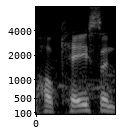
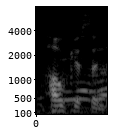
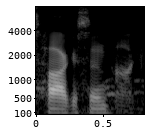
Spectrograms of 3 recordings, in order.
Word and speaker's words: Hockessin: Now, you're from Hockessin, Delaware. Hockessin, Delaware. Yeah. Okay, what's the worst mispronunciation you've ever heard of your hometown? Normally it's Hockessin, but how you just said it there was pretty bad too.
